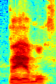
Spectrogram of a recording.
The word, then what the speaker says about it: Behemoth: Behemoth were fantastic.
